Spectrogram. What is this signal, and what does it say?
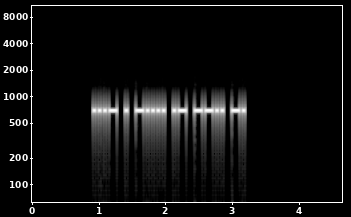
Morse code, heard as a keyed tone, about 32 wpm, 700 Hz. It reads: VE6AZN
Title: DXCC-100 Call Signs - 6 Characters - Repeated 3x - 30wpm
